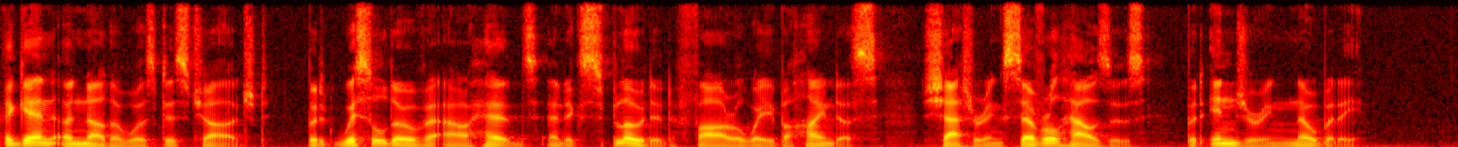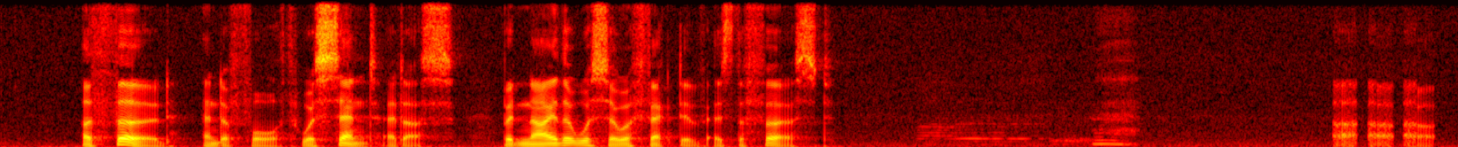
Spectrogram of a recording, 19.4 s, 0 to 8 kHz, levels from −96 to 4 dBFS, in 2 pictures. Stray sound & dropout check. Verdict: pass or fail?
fail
